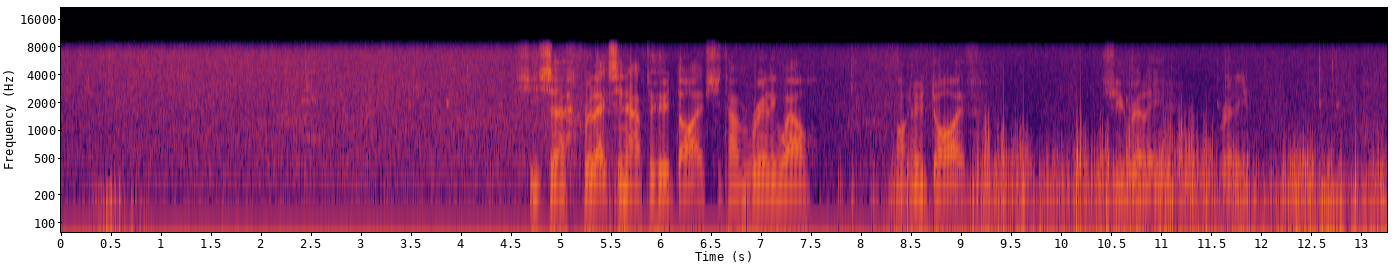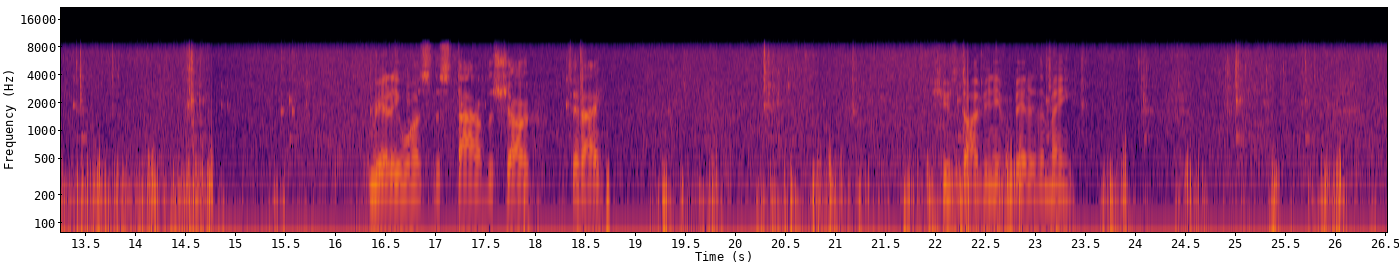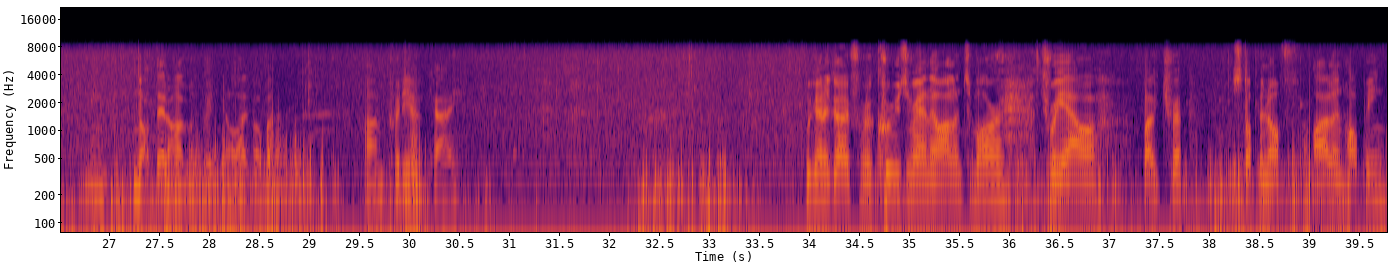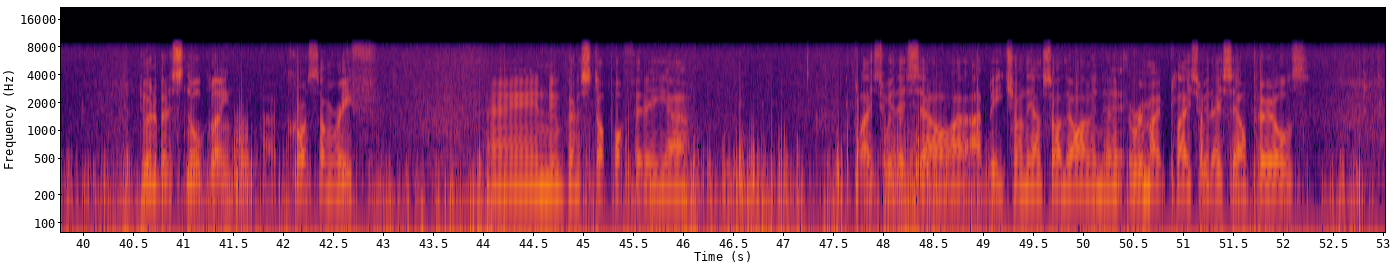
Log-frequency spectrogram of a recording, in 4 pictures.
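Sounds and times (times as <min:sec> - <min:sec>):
dull low thumps: 0:00.0 - 0:01.0, 0:07.6 - 0:16.0, 0:17.9 - 0:33.8
outdoor background hiss: 0:00.0 - 0:53.0.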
